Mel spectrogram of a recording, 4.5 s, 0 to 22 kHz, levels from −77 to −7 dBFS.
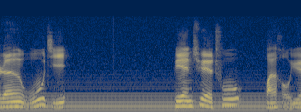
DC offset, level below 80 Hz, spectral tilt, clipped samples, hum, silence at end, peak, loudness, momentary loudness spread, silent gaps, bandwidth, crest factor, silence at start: under 0.1%; -44 dBFS; -5 dB/octave; under 0.1%; 50 Hz at -40 dBFS; 0 s; -4 dBFS; -24 LUFS; 18 LU; none; 13.5 kHz; 22 dB; 0 s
